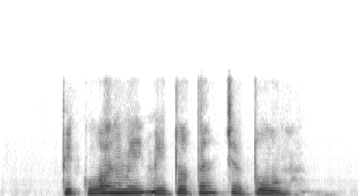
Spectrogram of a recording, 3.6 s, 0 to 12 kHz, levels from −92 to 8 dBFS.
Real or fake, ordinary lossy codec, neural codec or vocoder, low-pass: fake; Opus, 64 kbps; codec, 16 kHz, 2 kbps, FreqCodec, smaller model; 7.2 kHz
